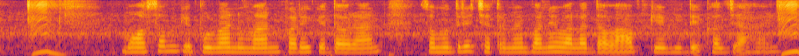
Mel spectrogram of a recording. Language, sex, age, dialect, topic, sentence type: Magahi, female, 25-30, Western, agriculture, statement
